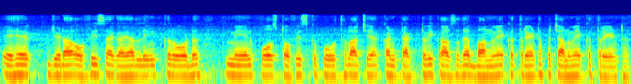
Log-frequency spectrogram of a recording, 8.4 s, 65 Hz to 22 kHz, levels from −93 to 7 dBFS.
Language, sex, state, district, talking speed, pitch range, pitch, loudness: Punjabi, male, Punjab, Kapurthala, 155 wpm, 120-125 Hz, 120 Hz, -17 LUFS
